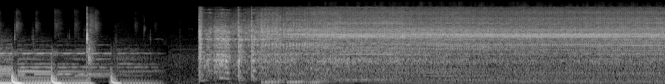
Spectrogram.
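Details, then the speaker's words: Toyota Corolla just after installing an MWR alternator underdrive pulley: on startup a steady high whine over the idle, the alternator sounding noisy for unknown reasons. "so as you guys might have just heard in that last clip the alternator sounded pretty bad turning it sounded real noisy and honestly i'm not sure why"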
